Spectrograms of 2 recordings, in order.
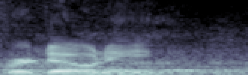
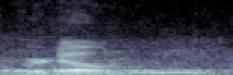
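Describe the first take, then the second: First: The name ends with a 'donny' sound. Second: The name ends with a 'done' sound. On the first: This is how the player's own team says it. The speaker calls it wrong. "their team calls him Verdoni. I don't like the Donny" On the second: This is the commentator's own preferred way. The speaker calls it right. "I like the Verdone. So I'm going to stick with my pronunciation"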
